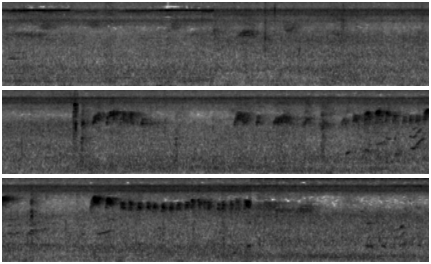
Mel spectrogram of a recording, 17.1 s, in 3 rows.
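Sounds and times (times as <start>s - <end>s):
high-pitched insect drone: 0.0s - 17.0s
birds chirping: 6.8s - 7.8s, 8.7s - 11.7s, 12.5s - 17.0s.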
